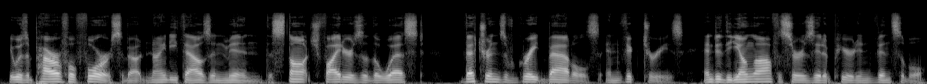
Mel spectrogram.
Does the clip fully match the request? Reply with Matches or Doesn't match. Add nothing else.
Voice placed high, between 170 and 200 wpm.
Doesn't match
